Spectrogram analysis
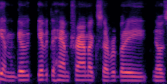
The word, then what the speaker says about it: Hamtramck: So, somebody in the comments last week said Hamtramck is pronounced how it's spelled. That is not it is not pronounced how it's spelled because you're adding a vowel where there isn't one.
